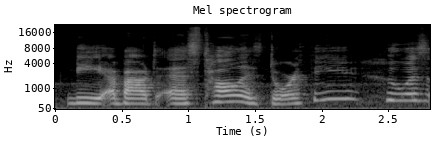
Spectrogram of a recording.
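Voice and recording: Lively intonation throughout natural-voiced reading aloud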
